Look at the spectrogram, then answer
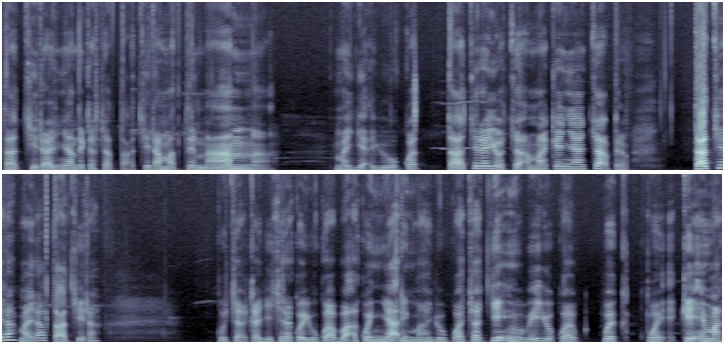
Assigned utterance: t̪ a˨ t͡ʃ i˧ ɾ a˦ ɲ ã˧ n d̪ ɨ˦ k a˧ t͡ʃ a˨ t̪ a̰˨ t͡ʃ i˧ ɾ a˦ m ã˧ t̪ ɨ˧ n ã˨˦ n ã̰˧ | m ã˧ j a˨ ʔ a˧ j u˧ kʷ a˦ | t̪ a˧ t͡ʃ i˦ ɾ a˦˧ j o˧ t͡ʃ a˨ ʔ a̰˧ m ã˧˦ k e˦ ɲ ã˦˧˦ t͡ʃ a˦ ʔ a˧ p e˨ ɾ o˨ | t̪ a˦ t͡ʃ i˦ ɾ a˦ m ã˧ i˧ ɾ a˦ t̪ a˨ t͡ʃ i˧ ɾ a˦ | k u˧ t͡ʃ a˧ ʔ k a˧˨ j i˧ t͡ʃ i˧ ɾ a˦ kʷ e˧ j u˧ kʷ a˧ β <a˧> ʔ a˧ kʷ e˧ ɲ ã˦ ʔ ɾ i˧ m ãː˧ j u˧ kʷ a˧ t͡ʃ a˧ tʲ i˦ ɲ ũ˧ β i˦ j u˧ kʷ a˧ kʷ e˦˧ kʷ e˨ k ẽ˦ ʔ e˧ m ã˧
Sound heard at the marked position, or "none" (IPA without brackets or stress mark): a˧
